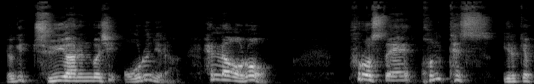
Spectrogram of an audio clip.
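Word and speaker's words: προσέχοντες: 오니라 주의하는 것 여기 주의하는 것이 옳으니라 헬라어로 프로세 콘테스 이렇게 발음을 하는데요이 프로세 테스가 뭐냐면 마음을 거기에 두는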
